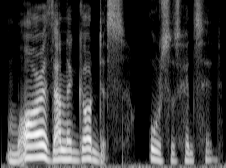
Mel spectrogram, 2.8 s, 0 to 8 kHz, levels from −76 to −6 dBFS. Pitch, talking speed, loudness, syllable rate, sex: 155 Hz, 150 wpm, -16 LUFS, 3.9 syllables/s, male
